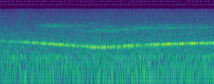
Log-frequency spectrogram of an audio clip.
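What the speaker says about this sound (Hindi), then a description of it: "कई सारी एम्बुलेंसेज इस वक्त मुंबई की सड़कों पर दौड़ रही हैं" An ambulance siren wails on a Mumbai street, loud and close, its single tone sliding slowly down and then back up over a low traffic rumble.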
